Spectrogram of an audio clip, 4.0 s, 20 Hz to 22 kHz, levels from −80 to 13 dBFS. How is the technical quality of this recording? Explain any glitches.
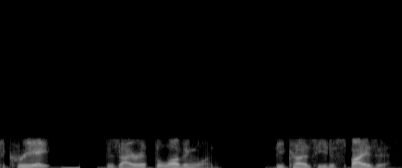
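The recording carries plainly audible GSM full-rate codec damage from start to finish. The speech has the buzzy, gravelly roughness of that early mobile-phone coder, which fits a rate of about 13 kbps. The coder imitates the vocal tract and feeds it a coarse pulse train that keeps only a third of the excitation samples, so the voice sounds rasped rather than simply dull, with nothing left above 4 kHz. That grit is what separates it from plain band-limiting, which only muffles. The pauses drop to silence as intended.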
